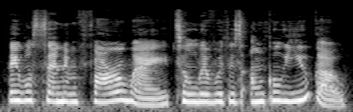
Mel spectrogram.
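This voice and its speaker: Lady with a high voice doing a kids read-aloud, expressive storybook style. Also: normal speed. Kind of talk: children's picture book read-aloud.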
